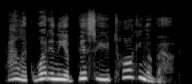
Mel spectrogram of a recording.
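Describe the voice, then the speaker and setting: A man voicing a fierce young woman in grief, sharp and quick to anger, in an audiobook. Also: very high-pitched, big pitch swings, no room sound, studio quality, voice pushed up, full character voice. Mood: worried. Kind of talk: audiobook character voice.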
